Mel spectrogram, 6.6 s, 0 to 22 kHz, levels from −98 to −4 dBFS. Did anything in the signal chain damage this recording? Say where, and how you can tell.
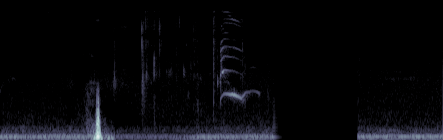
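Yes, two faults at the network receiving stage.

Long network dropout, 4.11 to 5.42 s: the sound abruptly gives way to a short buzzy continuation of the last moment, which fades into about 1.2 s of near silence. When the audio resumes, about 1.04 s of material is gone rather than delayed. That pattern likely points to a stall in packet delivery. The receiver's concealment smeared the final fragment, gave up, and then resumed with the missing stretch discarded.

Jitter buffer speed-up, 5.50 to 6.62 s: right after the gap, the audio runs at about 108% speed while the pitch stays unchanged, giving a slightly hurried feel. After the stall, which left the delay about a fifth of a second longer, delayed packets arrived together and the buffer overfilled. The receiver then trimmed short pitch-period slices, roughly 100 ms in total, to pull the delay back toward its target.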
